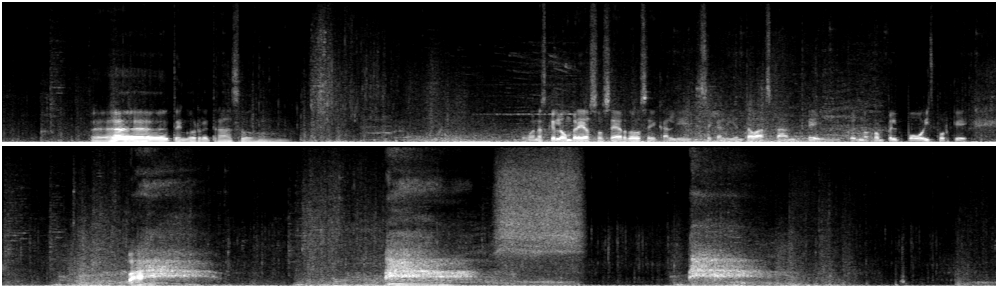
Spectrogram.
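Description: A large beast roars and growls loudly.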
